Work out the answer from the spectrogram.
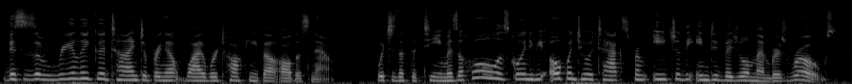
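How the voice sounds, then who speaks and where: A narrator plays a woman leading a superhero team in an audiobook. She is calm and organised, with a patient, businesslike manner. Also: medium pitch, fast, voice pushed up, close to an everyday voice.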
